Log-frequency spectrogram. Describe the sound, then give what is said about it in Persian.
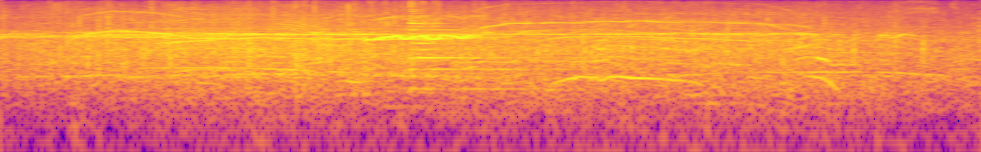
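A crowd applauds steadily for several seconds after local performances, the dense clapping mixed with a lively hubbub of overlapping voices and a few high whoops, staying loud and even throughout. “خب این همهمه، این هیجان هست به افتخار خودتون با این روحیه هنریتون.”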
